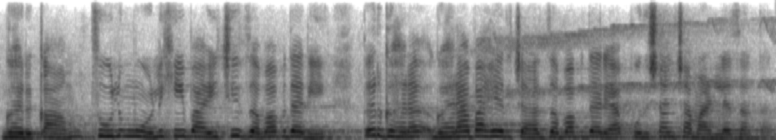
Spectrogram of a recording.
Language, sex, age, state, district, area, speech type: Marathi, female, 18-30, Maharashtra, Satara, urban, spontaneous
